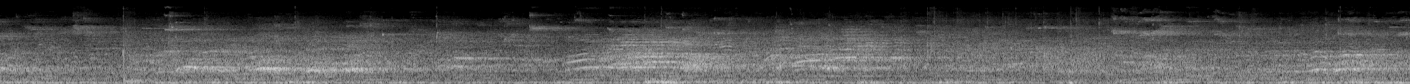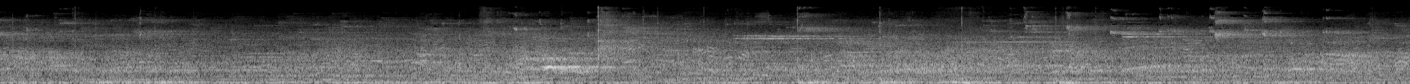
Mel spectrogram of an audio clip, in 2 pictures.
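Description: Players shout to each other across an echoing gym.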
